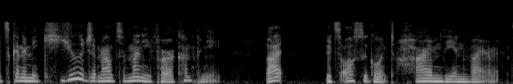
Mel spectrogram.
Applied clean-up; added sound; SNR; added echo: none; none; none; none.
